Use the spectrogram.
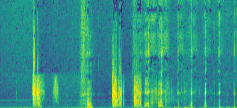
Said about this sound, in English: I like the part where, see, because people who can fart on command suck it in. Yep. And then spit it out, right?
